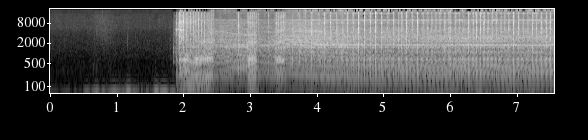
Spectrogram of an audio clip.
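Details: Chainsaw, not heavily abused, fresh gas and primed: fires after a couple of pulls, blips up, then settles into a steady, even buzzing idle with no hesitation; runs well.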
